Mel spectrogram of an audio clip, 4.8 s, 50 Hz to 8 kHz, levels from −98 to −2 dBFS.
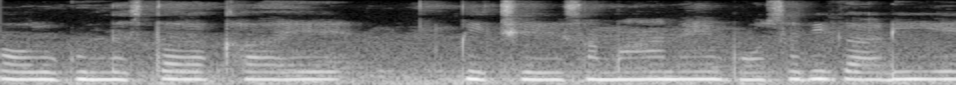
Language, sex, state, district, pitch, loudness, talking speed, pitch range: Hindi, female, Maharashtra, Mumbai Suburban, 255 Hz, -13 LUFS, 140 wpm, 250-260 Hz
